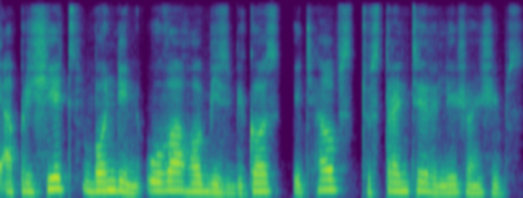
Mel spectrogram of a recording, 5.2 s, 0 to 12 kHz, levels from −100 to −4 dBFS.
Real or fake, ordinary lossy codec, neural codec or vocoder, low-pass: real; AAC, 64 kbps; none; 10.8 kHz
